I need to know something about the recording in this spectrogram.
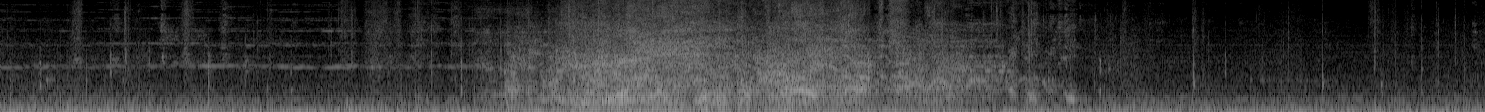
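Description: Footsteps shuffle slowly across a metal floor.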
